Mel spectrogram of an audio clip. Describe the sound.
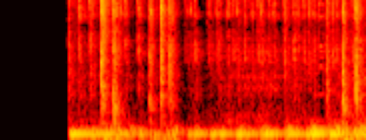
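Typing on a computer keyboard during an online game session: a steady stream of many quick, soft key clicks begins after a short silence, over a low, constant hum.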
